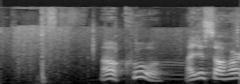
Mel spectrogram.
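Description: A sheep bleats.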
